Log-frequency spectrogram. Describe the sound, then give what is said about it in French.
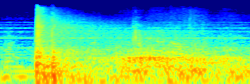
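A ship's cannon aboard a frigate fires at a whale with one sudden, loud boom. A decaying rumble follows over steady low background noise. “Monsieur voudra sans doute se boucher les oreilles, le canonnier de l'Abraham Lincoln va tirer sur l'animal.”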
